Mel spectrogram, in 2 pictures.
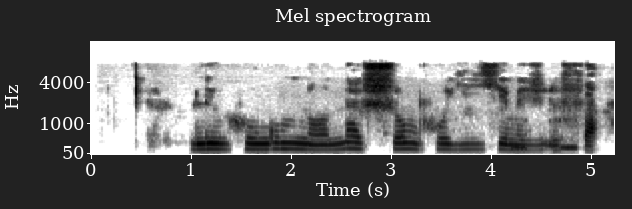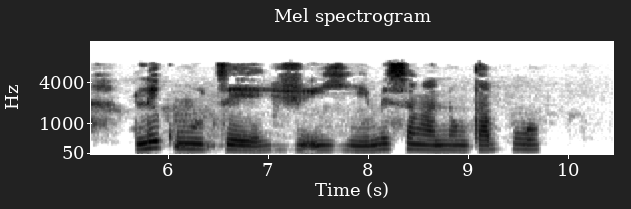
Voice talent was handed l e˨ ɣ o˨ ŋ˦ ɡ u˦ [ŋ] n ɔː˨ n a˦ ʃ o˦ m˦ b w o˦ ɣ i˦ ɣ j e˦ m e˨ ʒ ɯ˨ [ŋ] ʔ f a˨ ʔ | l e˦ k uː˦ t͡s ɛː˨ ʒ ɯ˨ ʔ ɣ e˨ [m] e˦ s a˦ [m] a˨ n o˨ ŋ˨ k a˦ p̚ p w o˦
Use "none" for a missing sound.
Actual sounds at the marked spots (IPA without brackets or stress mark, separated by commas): m, none, m, ŋ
